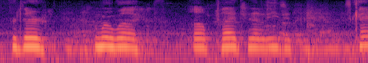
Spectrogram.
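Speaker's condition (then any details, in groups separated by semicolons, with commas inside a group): Traumatic brain injury; traumatic brain injury from car rollover on base around age 24, army occupational and physical therapy; wheelchair user, knee later failed; talks funny, understandable except when laughing, could not speak for a year after injury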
